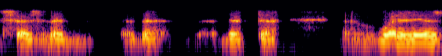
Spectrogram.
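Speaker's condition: Parkinson's disease

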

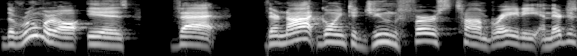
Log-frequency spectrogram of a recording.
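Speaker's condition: No condition

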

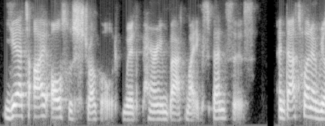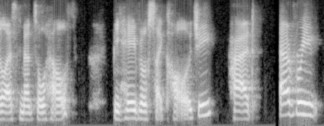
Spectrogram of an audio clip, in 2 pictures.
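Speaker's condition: Cleft palate and cleft lip; congenital, speech therapy as a teenager

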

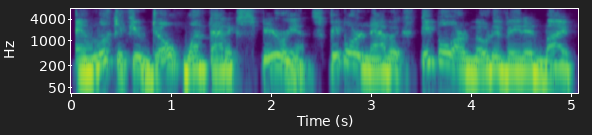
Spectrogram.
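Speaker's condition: No condition

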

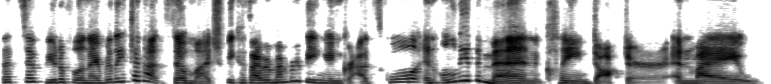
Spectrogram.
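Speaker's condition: No condition

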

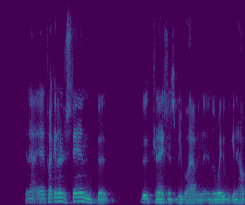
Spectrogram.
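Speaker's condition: Parkinson's disease; diagnosed about 30 years ago, benign spinal tumor, 6-hour surgery at Johns Hopkins, relearned walking

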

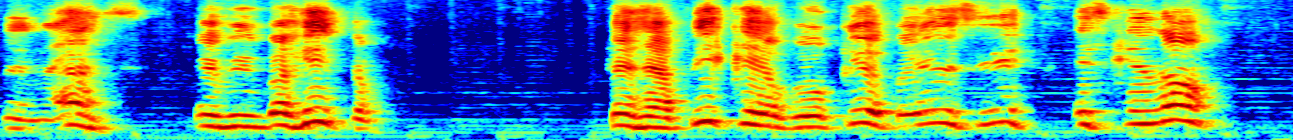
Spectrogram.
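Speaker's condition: Cerebral palsy; age 37

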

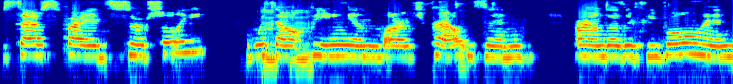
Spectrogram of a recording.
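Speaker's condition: ALS; attends ALS clinic

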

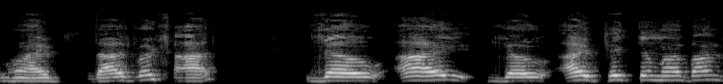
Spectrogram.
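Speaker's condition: Cerebral palsy; born premature, born deaf

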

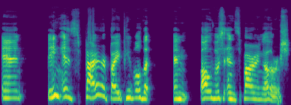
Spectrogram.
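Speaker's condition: Down syndrome; developmental disability

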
